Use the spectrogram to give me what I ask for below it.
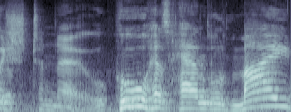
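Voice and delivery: indignant demand. Acted. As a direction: slowly spell out his outrage.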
